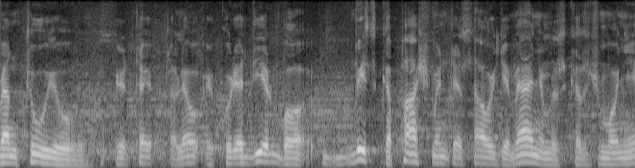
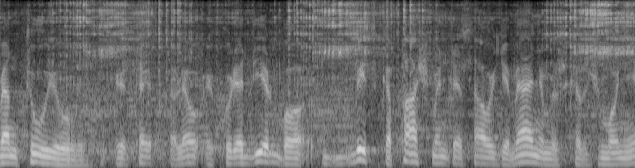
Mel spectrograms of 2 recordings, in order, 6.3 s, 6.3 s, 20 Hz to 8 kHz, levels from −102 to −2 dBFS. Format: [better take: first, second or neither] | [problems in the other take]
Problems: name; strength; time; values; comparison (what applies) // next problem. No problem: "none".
first | background sound (Screech); 8 dB below the speech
